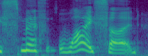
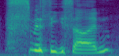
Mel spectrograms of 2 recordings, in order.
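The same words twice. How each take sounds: First: "Smith Y son" said slowly, with Y as the letter's name; expected pronunciation. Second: "Smithy son" said slowly, with an ee after Smith; actual pronunciation. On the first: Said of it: "Smith with a Y". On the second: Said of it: "and then an E in the middle". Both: Shown as a demonstration.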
